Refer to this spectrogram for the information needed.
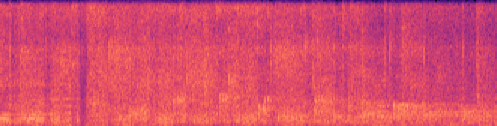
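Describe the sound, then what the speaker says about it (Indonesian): Applause in a classroom lesson, a dense and loud burst of clapping that runs steadily throughout without talk. "Tepuk tangan dong."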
